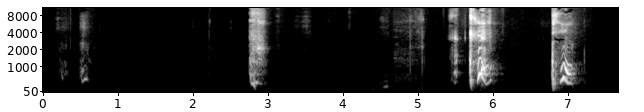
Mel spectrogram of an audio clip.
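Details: Young child's first sneezes, having just learned to sneeze, imitating the mother: a few short breathy bursts, then two sharp explosive sneezes close together in a quiet room.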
